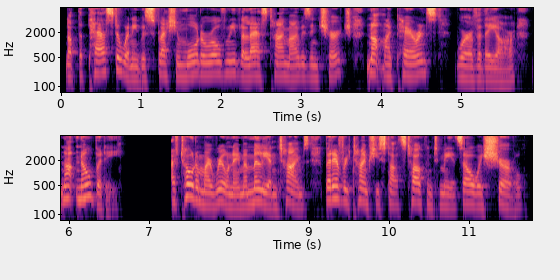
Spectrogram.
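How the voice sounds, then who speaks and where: A woman's voice: on the low side, a little fast. A woman reading a first-person story in character, with a wry, streetwise, colloquial manner. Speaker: story reader.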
